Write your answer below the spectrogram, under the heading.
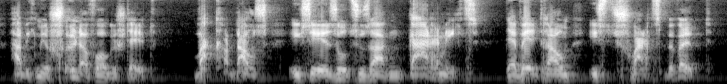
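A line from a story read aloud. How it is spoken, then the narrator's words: King grumbling. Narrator (German): brummte der König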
